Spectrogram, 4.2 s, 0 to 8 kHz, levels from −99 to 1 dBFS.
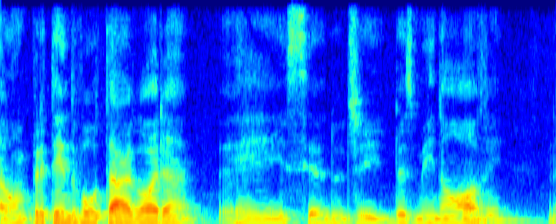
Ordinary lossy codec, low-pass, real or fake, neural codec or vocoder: none; none; real; none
